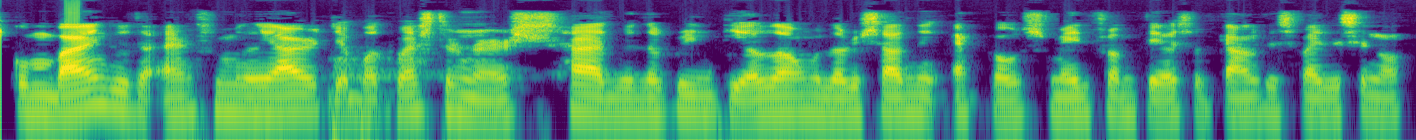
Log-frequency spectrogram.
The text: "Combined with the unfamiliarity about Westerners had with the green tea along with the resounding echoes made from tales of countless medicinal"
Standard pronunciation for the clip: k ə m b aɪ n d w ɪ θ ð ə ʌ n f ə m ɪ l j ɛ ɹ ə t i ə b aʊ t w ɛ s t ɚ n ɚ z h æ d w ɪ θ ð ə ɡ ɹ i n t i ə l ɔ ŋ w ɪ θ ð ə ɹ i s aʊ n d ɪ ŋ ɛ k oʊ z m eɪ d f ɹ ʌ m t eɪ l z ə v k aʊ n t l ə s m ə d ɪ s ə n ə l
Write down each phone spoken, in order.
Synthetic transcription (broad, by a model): k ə m b aɪ n d w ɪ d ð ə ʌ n f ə m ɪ l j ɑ ɹ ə t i ə b aʊ t w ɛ s t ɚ n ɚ s h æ d w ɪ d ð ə ɡ ɹ i n t i ə l ɔ ŋ w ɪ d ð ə ɹ i s aʊ n d ɪ ŋ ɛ k oʊ s m eɪ d f ɹ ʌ m t eɪ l s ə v k aʊ n t ə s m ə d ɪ s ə n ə l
